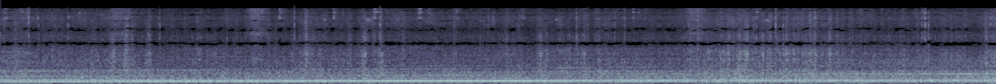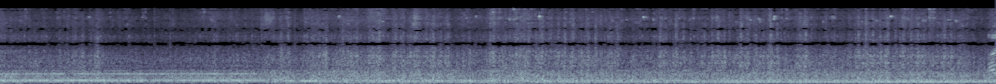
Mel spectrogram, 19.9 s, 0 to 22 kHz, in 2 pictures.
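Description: A Jeep Cherokee drives in 4x4 high, giving a steady, continuous engine drone and road rumble heard from inside the vehicle, with a slight shift in pitch partway through.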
